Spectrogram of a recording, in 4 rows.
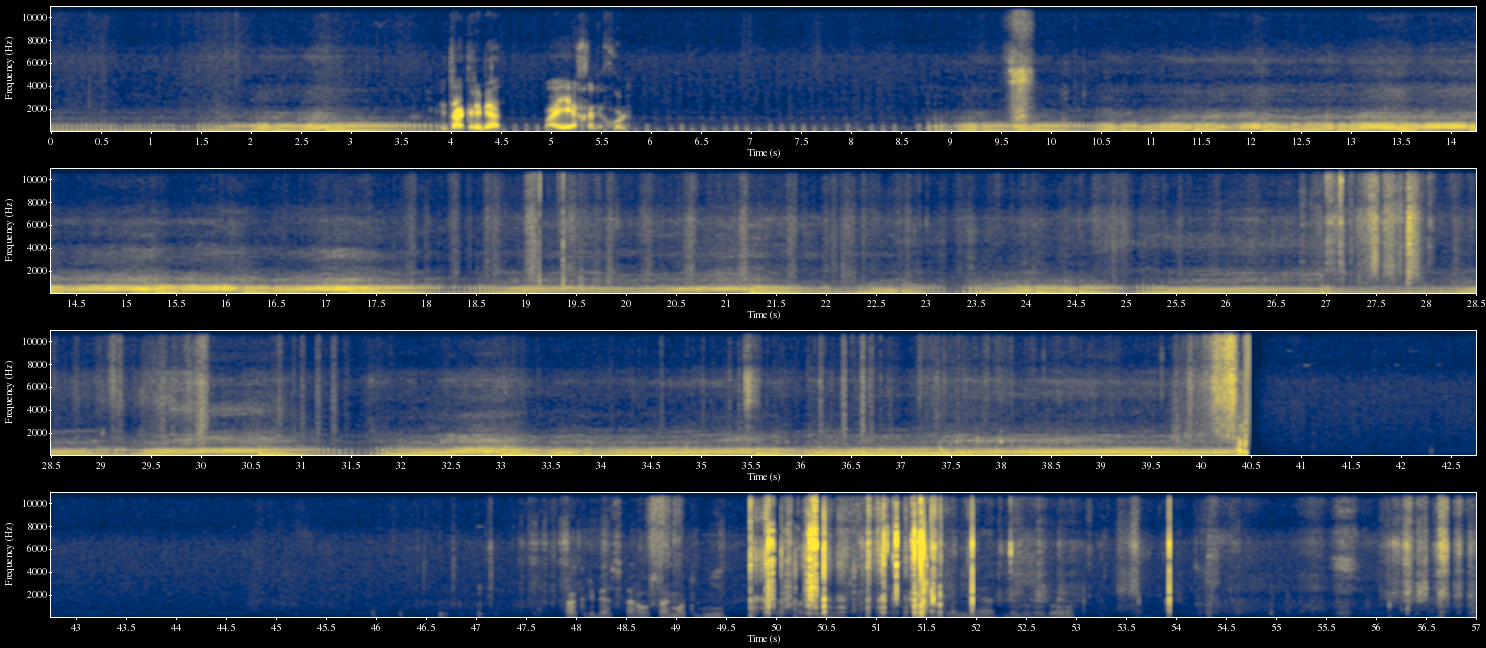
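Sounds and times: motorcycle engine revving: 0:00.0 - 0:40.5.

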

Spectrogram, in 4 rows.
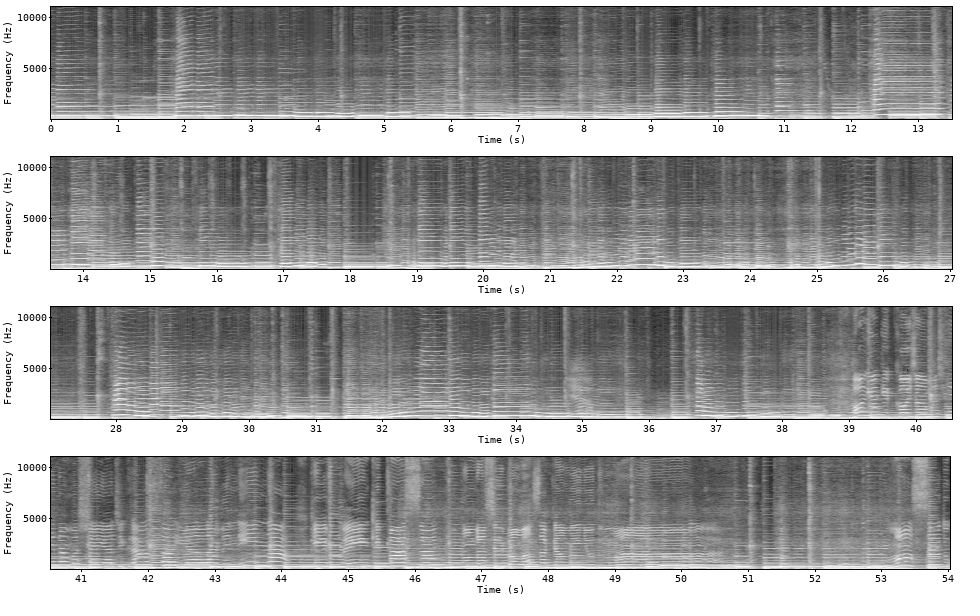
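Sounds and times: acoustic guitar chords and bass: 0:00.0 - 0:22.0, 0:23.5 - 0:28.0, 0:32.8 - 0:54.0
saxophone jazz solo: 0:00.0 - 0:54.0.

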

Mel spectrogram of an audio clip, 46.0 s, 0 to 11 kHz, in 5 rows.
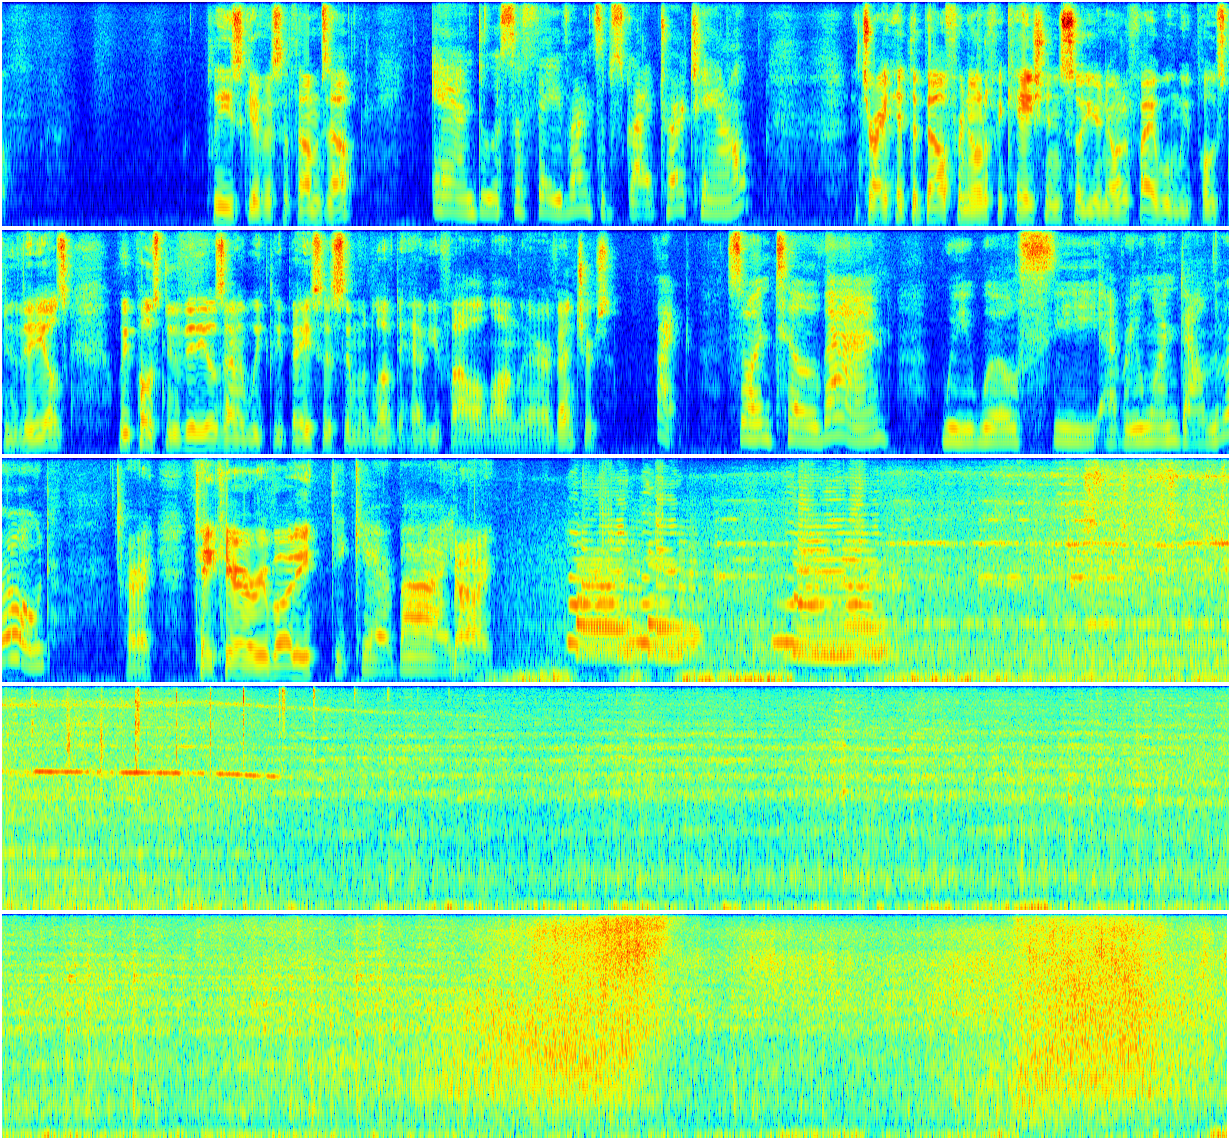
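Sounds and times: locomotive horn: 0:22.6 - 0:30.5
train cars rolling on rails: 0:22.7 - 0:46.0.

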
